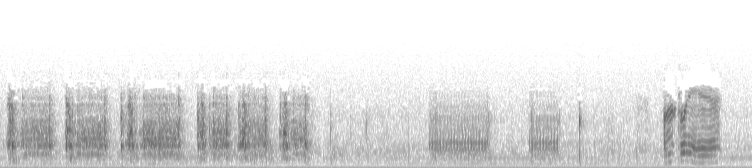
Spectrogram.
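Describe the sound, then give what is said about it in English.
A telephone is dialed as a series of short, ratcheting mechanical bursts in quick groups, steady in pitch, with pauses between the groups and a final buzzy burst at the end. “Better yet, I'll dial and have him speak with you.”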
